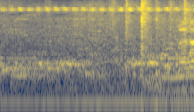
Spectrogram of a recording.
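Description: Domestic pigeons coo softly in the background, a low steady murmur with a few faint chirps, while a voice speaks over it.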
